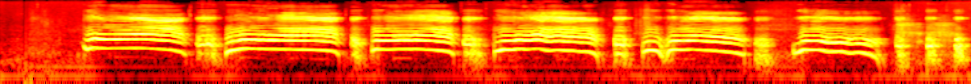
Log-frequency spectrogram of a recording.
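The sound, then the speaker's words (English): A baby cries loudly, letting out about six long, strained wails in quick succession with brief gasping breaks between them. “We listen now to a conversation between Father Time and the New Year's baby.”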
